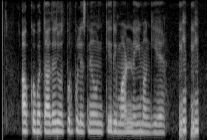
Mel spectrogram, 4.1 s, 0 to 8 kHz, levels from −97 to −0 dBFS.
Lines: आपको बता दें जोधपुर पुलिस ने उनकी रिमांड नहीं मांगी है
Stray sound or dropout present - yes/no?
yes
